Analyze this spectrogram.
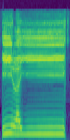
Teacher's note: Bertemunya fathah dengan ya sukun dan diikuti huruf hidup yang dibaca waqaf. Mad layin empat harakat. Kita panjangkan sambil kita lunakkan.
